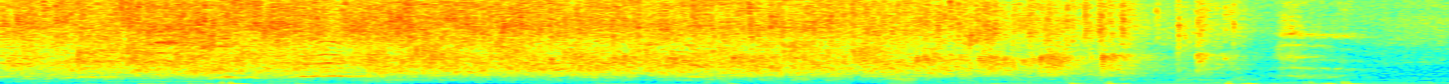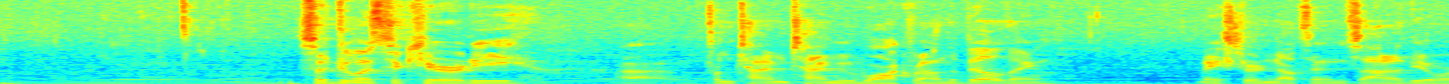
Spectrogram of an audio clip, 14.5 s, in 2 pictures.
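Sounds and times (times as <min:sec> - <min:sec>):
audience clapping hands: 0:00.0 - 0:06.6
speech: 0:08.8 - 0:12.6, 0:13.2 - 0:14.4.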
